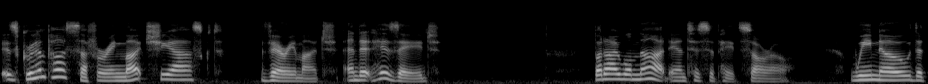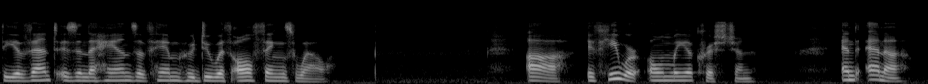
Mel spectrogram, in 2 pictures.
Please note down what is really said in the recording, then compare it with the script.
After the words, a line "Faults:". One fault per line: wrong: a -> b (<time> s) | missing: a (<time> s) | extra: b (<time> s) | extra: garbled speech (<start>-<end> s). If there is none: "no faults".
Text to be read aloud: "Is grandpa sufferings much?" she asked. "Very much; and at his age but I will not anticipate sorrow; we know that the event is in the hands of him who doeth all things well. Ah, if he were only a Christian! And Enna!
"Is grandpa suffering much?" she asked. "Very much; and at his age but I will not anticipate sorrow; we know that the event is in the hands of him who doeth all things well. Ah, if he were only a Christian! And Enna!
Faults:
wrong: sufferings -> suffering (0.7 s)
